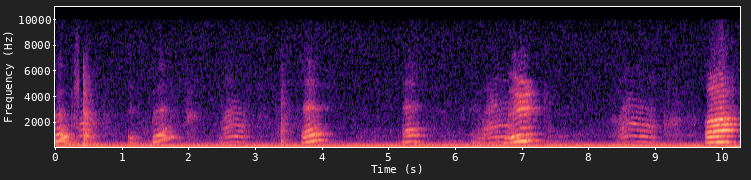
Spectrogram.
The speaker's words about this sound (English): I'm trying to get her. Get her to meow.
